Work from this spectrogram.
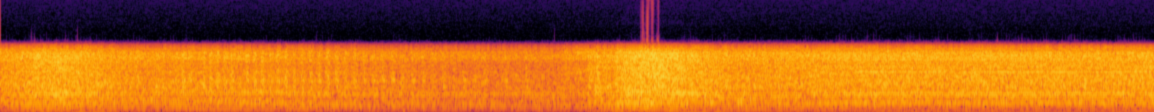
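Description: Idling engine with a fast, dry clatter running through it and a brief swell midway; a clacking noise, source not identified.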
